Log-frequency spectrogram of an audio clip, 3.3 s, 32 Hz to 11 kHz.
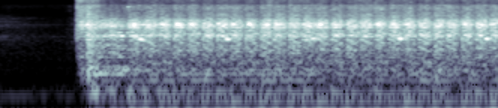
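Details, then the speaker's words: Friend's 350 engine with fuel plumbed and primed, wiring stripped to ignition, solenoid and pump: starter cranks steadily with occasional irregular pops as it begins firing, some coal rolling. "once we hear it start to pop once or twice i'll turn the camera on so that's what you guys are gonna miss okay we got some coal rolling and a couple of pops"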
